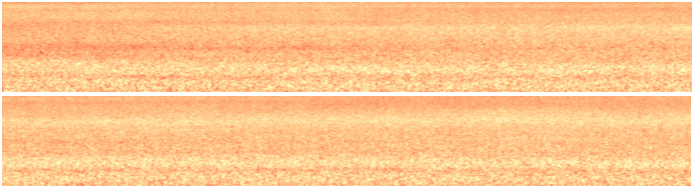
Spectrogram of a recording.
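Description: Dhuandhar Falls on the Narmada River: a large volume of water plunging over rock into spray, a loud, steady rush of falling water.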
